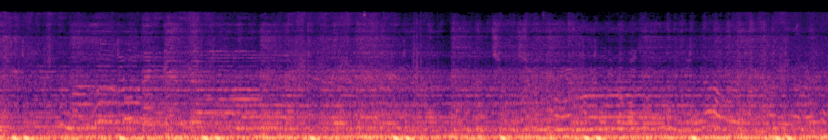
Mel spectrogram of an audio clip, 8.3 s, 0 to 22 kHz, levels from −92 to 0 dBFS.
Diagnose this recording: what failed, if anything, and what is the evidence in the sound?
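Playback stage: CD scratch ticks, three brief clicks between 4.05 and 4.38 s, the longest around a millisecond, where disc damage once per revolution beat error correction.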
